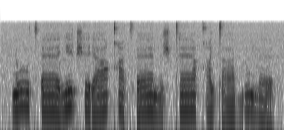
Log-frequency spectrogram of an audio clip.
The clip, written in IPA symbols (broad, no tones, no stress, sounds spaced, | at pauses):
ɳ ʊː t͡sʼ ɛː lʲ e t͡ʃʰ e ɾʲ aː qʰ e t͡sʼ ɛː n̪ ɪ ʃ tʰ ɛː qʰ ɛ lʲ tʼ aː b u ŋ ɛ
